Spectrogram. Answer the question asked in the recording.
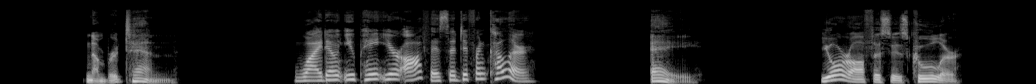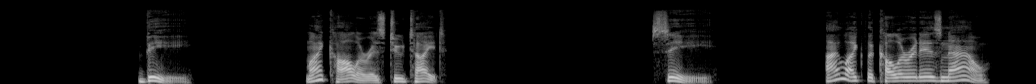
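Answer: C: I like the color it is now.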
